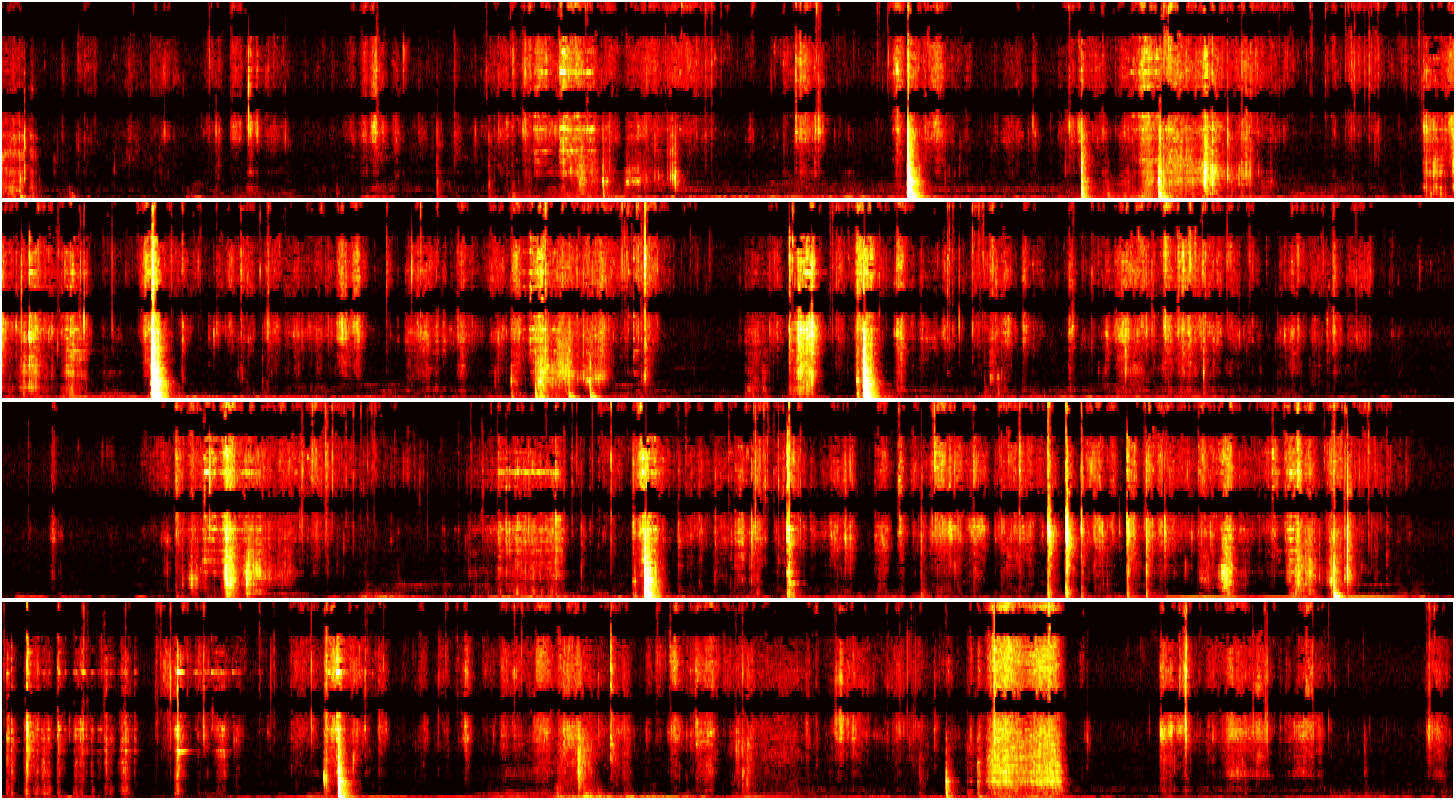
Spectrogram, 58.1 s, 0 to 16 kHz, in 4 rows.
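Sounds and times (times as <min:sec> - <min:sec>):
scoop scraping soil in bucket: 0:53.2 - 0:54.4.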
